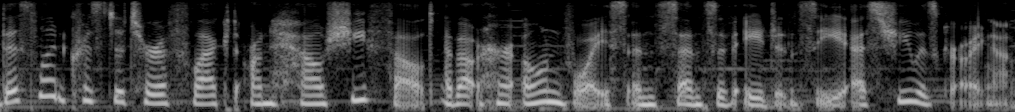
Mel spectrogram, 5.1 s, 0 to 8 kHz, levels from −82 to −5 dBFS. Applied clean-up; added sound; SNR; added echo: none; none; none; none.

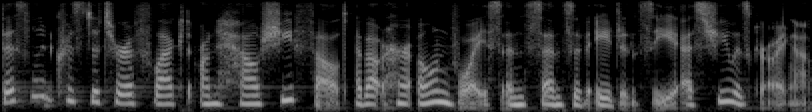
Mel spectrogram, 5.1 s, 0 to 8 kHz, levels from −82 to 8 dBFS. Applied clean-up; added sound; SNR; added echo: neural mask model DeepFilterNet 3.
